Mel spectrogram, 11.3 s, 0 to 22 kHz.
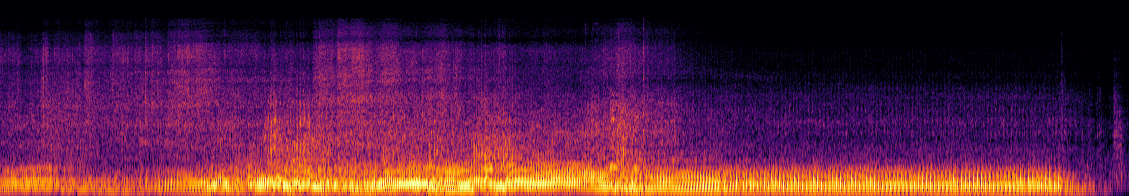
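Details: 2010 Arctic Cat Z1 Turbo snowmobile revving after replacing the heavy, overheating OEM muffler with an aftermarket exhaust; deep throaty burble climbing and falling cleanly with throttle blips, even firing, no knocks or rattles; normal revving, owner says it sounds badass.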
